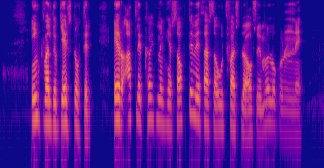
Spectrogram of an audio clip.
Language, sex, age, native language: Icelandic, male, 40-49, Icelandic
